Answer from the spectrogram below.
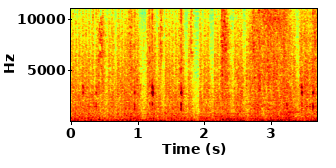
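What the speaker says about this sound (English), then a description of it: "Let our turrets thin them out." Turret guns in Factorio fire rapid continuous bursts at attacking enemies, a dense, even stream of distant rattling shots under constant background game noise.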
